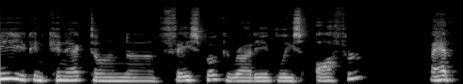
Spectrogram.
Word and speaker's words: Radhia: They always want to throw that H everywhere. They always do. It's RAD, like rad. Radhia. Radhia.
